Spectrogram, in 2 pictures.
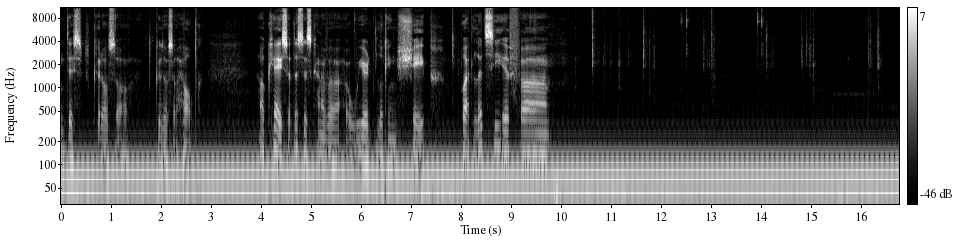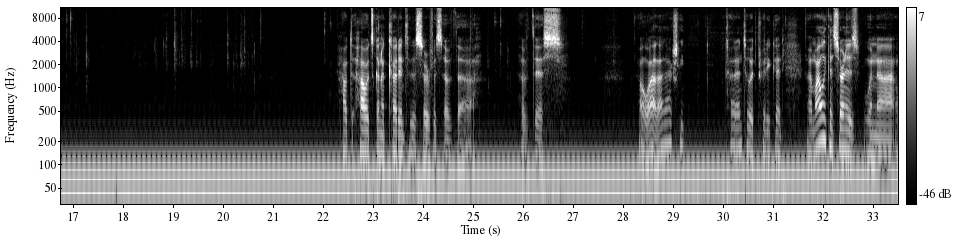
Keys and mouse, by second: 4.7-5.7 middle drag, 6.4 a, 6.7 a, 7.8 e, 10.9 z, 11.7 g, 12.8 g, 14.1 z, 14.8 g, 17.0 z, 18.6 a, 18.8 a, 20.0 ctrl+n, 24.3 Tab, 25.4-26.6 drag, 26.6 ctrl+KP_Subtract, 28.2-30.0 drag, 30.1 KP_7, 31.0-33.4 middle drag, 31.2 z.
